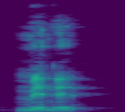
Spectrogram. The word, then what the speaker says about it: Minit: Conceit of the game is that, like the name, Minute, even though it's not spelled the same, it is spelled M-I-N-I-T, you have 1 minute to play.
